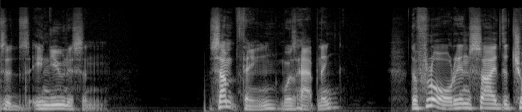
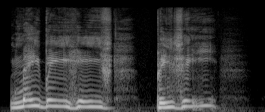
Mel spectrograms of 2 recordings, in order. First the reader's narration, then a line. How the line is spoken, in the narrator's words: the bursar quavered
